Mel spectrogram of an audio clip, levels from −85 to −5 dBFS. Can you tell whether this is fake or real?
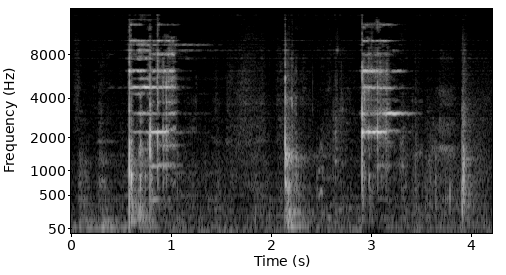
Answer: fake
